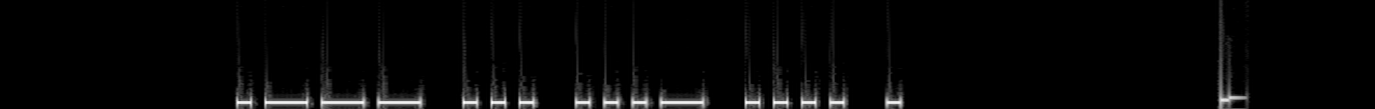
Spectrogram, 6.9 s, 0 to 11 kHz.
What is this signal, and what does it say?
Morse code, heard as a keyed tone, about 17 wpm, 700 Hz. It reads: JSVHE
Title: Five Challenging Letter-Number Combinations 17wpm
